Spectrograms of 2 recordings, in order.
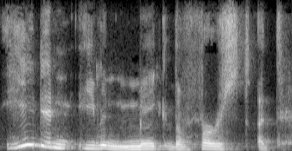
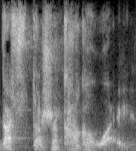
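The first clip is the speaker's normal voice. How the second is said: softer, slurry Scottish-accented impression; Sean Connery; 3 semitones lower, 5 dB quieter than usual. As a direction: round it off quietly in a mock Scottish accent. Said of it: "that's the way he did".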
